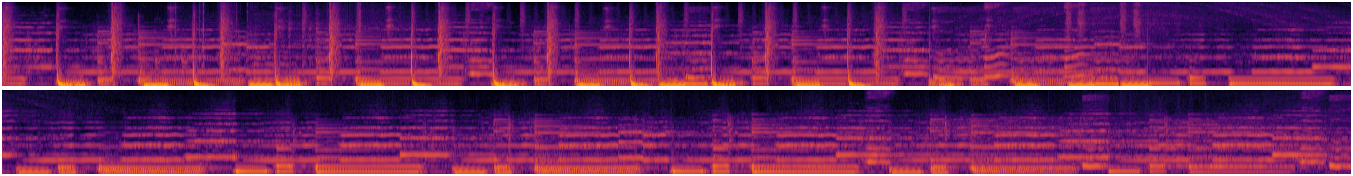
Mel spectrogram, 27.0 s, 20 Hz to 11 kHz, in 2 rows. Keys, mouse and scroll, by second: 11.9 alt+click, 13.8 ctrl+t, 20.8 alt+shift+click.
